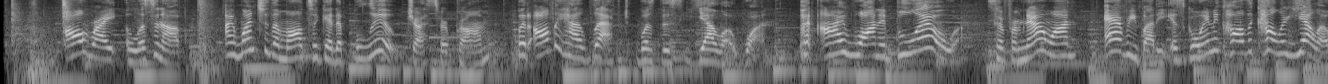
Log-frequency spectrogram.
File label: character vo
